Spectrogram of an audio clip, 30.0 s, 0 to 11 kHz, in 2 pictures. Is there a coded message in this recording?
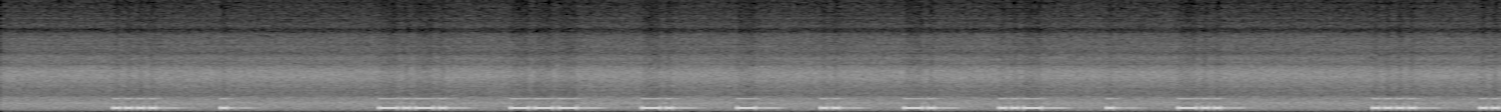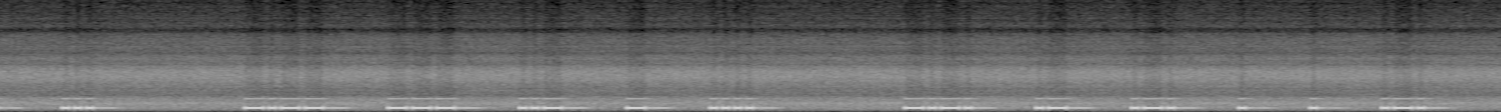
Yes: Morse code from 1.1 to 29.3 s, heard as a keyed tone, machine-sent, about 20 wpm, spaced as for 10 wpm, 450 Hz, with room echo. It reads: HE CONTINUED HIS YOUTH CAREER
